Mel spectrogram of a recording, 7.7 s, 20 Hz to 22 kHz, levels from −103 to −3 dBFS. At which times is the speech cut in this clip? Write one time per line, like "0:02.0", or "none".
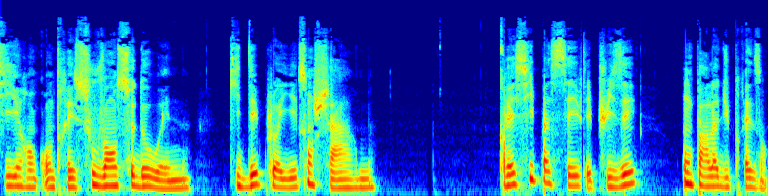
0:03.0
0:05.0
0:05.8

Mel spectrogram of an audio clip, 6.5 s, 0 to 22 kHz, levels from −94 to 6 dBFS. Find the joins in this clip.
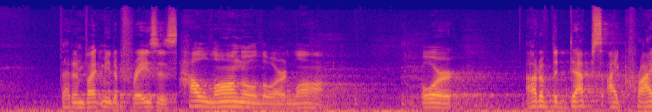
0:01.2
0:01.8
0:02.9

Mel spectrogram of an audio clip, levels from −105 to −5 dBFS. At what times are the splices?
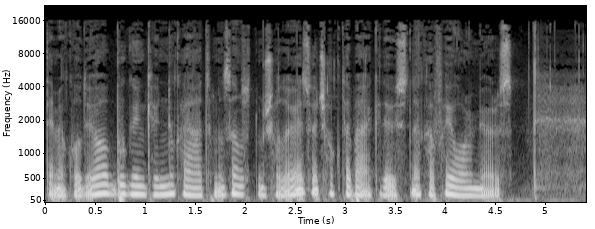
0:01.1
0:02.0

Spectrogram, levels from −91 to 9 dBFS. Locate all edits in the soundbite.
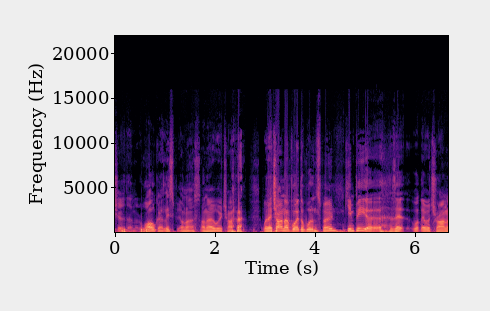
0:02.9

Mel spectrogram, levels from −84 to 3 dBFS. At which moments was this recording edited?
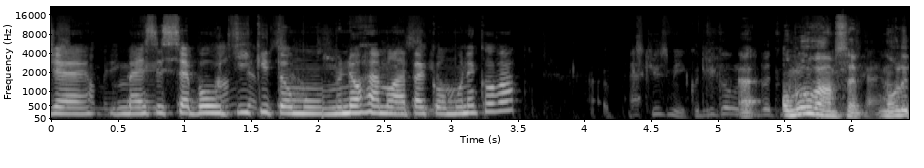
0:02.0

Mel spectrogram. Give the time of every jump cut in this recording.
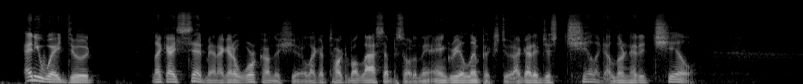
none

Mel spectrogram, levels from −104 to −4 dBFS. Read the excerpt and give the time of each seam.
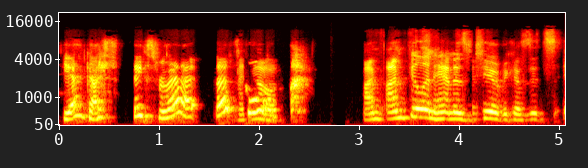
0:03.2
0:04.1

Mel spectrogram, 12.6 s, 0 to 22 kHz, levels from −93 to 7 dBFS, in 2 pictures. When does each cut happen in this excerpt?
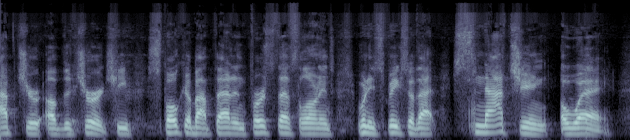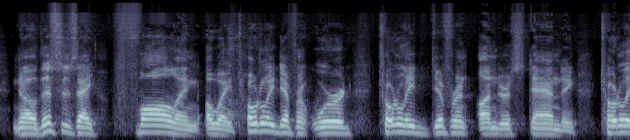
none

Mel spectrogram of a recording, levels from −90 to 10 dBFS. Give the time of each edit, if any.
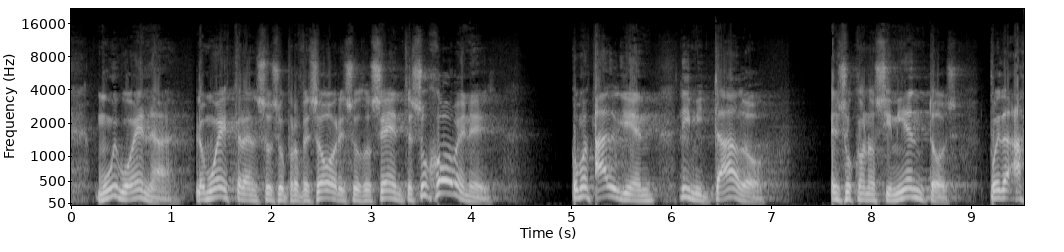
0:01.2
0:02.0
0:05.2
0:06.1

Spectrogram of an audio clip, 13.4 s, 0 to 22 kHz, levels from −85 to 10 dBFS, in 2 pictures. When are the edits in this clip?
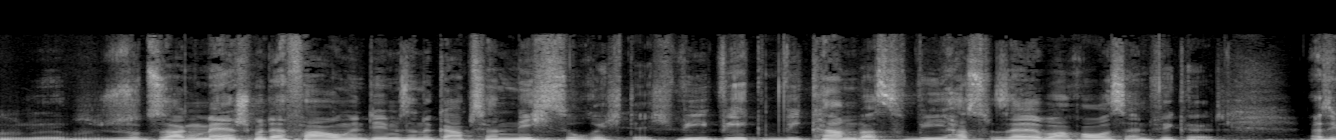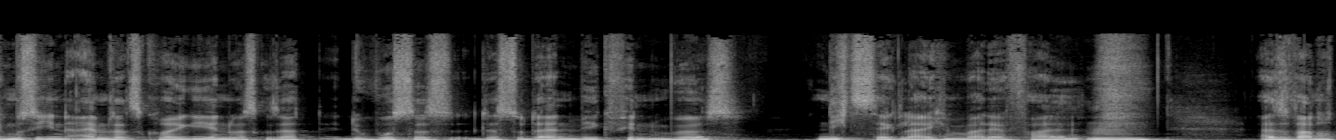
0:04.9
0:10.5

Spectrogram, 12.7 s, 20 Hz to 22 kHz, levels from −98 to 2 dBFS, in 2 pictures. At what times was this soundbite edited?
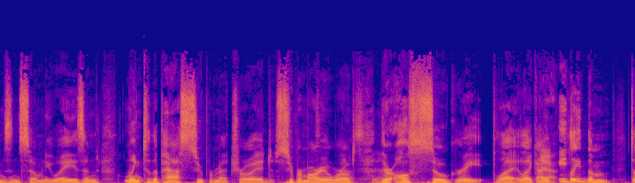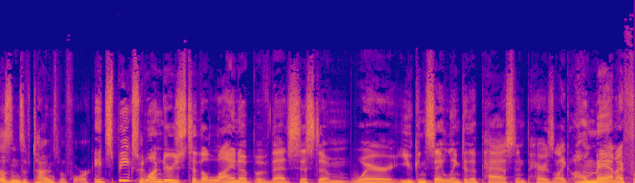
0:04.1
0:04.9

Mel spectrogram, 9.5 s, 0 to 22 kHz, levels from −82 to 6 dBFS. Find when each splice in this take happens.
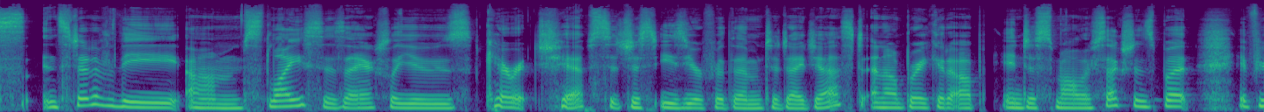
none

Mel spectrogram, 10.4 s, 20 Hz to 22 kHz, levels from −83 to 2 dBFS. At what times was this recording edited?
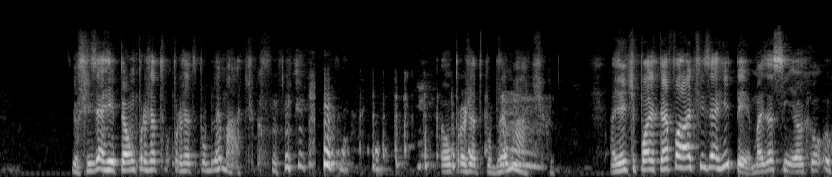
0:02.2

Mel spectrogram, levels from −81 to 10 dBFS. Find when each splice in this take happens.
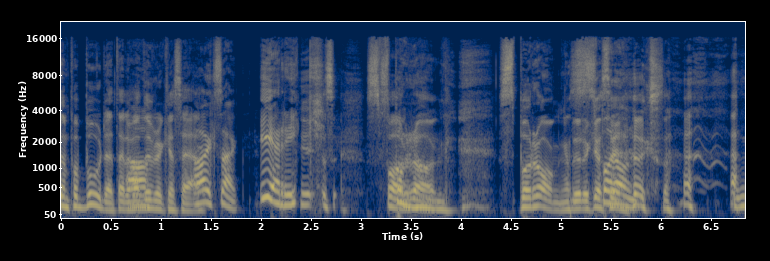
0:05.1

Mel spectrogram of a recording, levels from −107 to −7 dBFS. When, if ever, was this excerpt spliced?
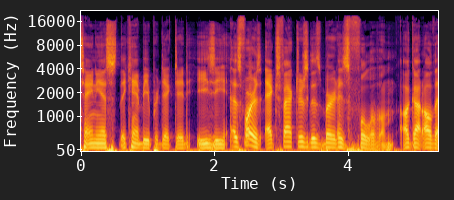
0:02.2
0:03.4
0:03.8

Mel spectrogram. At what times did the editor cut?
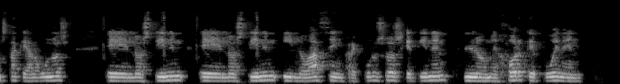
0:01.9
0:03.5
0:04.0
0:04.6

